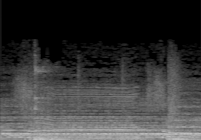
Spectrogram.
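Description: Closing bars of a song: a choir holds a long sustained chord over instrumental accompaniment, with two strong beats, one about a third of a second in and one near the end.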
